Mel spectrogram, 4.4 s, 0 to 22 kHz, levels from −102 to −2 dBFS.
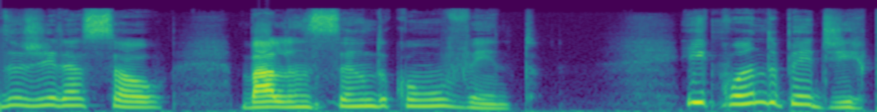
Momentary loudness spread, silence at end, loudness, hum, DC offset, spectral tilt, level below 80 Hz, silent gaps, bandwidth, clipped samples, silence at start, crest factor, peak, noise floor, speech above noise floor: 11 LU; 0.05 s; -18 LUFS; none; under 0.1%; -4 dB/octave; -56 dBFS; none; 16 kHz; under 0.1%; 0 s; 20 dB; 0 dBFS; -50 dBFS; 31 dB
